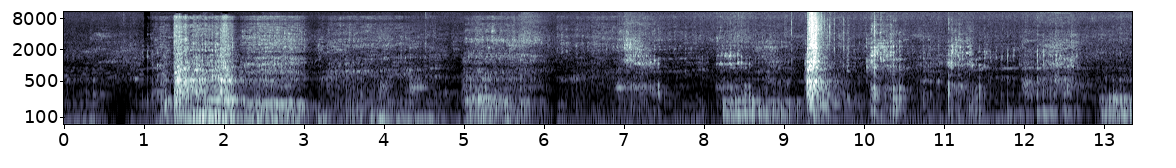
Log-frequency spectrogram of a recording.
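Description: Lion growling over its meat in several low, rumbling bouts, with a sharp knock about nine seconds in.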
